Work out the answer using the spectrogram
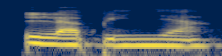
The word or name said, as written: la pina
